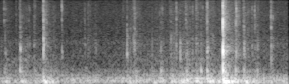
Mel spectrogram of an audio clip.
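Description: Faint typing on a computer keyboard: a string of light key clicks, with one louder click about three-quarters of the way through.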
